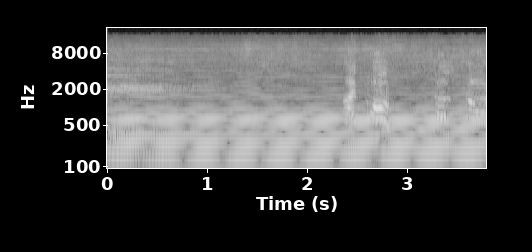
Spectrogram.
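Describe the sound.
A ship's horn on a love boat blows one long, loud, unbroken low blast with a rich buzzing tone, lasting the whole time, while a voice briefly speaks underneath it toward the end.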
